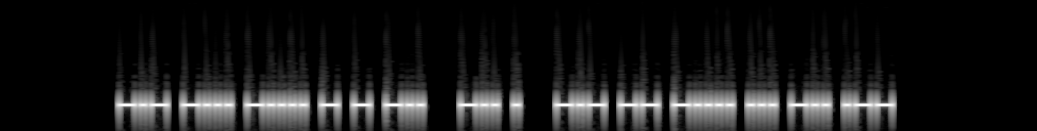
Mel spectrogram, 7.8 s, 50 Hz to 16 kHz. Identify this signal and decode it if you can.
Morse code, heard as a keyed tone, about 30 wpm, 700 Hz. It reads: KB6TTD DE KM6SDW
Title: USA Callsign DE Callsign - 6 Characters - 30wpm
